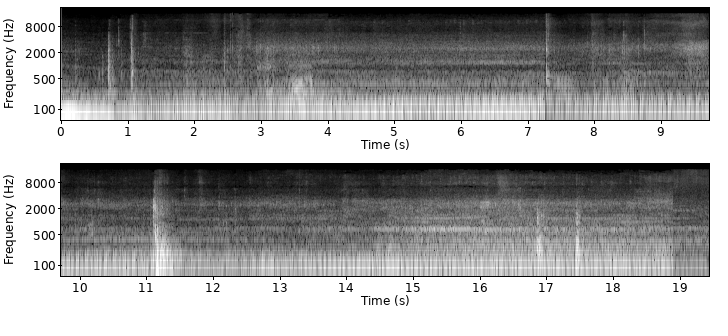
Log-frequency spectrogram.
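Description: Subaru Legacy GT wagon's turbocharged flat-four engine idling steadily. There is a single thump about eleven seconds in and a few light clicks.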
